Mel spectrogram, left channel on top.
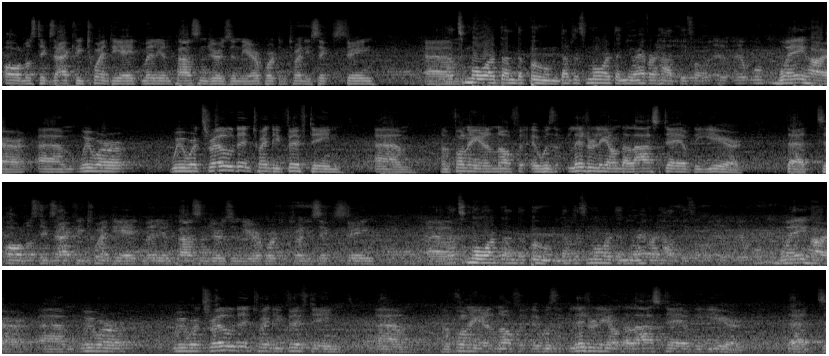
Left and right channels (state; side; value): noise; right; hum, 24 dB below the sound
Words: almost exactly 28 million passengers in the airport in 2016. That's more than the boom. That is more than you ever had before. Way higher. We were thrilled in 2015, and funny enough, it was literally on the last day of the year that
